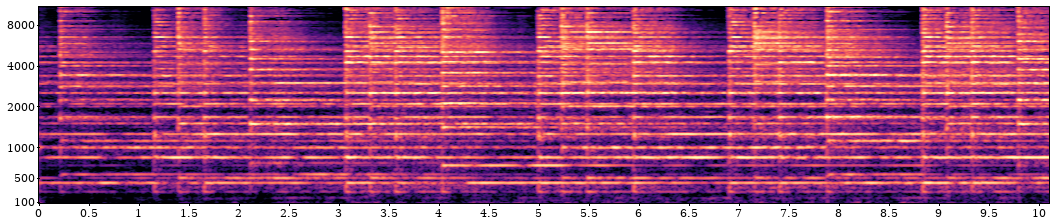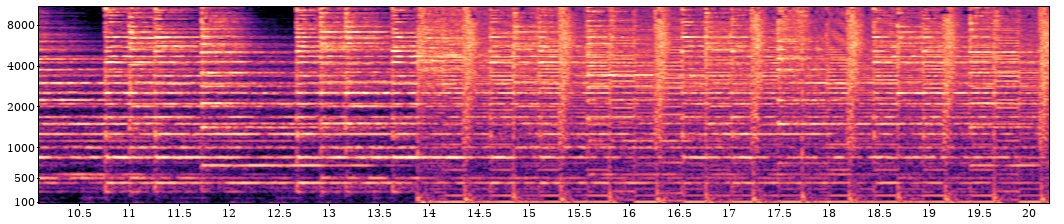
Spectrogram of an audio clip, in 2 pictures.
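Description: A recorded song plays, opening with bright, chiming bell-like tones over a steady pulse, then a deep bass and fuller rhythm come in partway through, growing louder. No one talks.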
